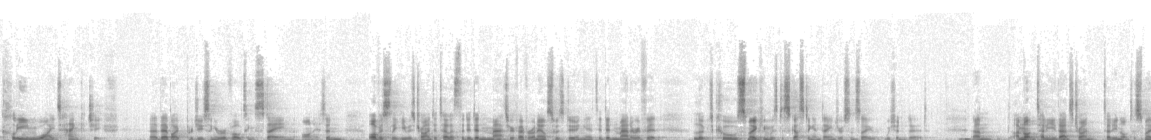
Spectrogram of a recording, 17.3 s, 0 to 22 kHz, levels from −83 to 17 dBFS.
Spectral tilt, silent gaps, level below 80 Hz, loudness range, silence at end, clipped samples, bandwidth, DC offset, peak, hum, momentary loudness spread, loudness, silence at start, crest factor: -3.5 dB/octave; none; -58 dBFS; 4 LU; 0 s; under 0.1%; 19.5 kHz; under 0.1%; -8 dBFS; none; 14 LU; -32 LUFS; 0 s; 24 dB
